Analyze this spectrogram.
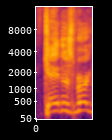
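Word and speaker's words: Gaithersburg: Gathersburg. That is how you say it.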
